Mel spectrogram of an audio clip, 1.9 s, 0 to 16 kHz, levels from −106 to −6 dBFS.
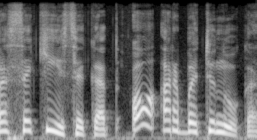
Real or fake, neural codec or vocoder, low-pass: real; none; 14.4 kHz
